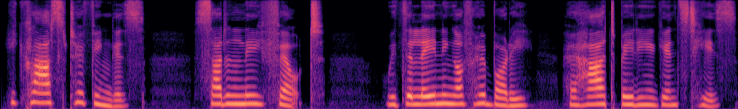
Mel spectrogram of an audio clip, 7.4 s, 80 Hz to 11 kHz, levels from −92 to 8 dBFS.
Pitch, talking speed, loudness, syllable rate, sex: 225 Hz, 130 wpm, -19 LUFS, 4.2 syllables/s, female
